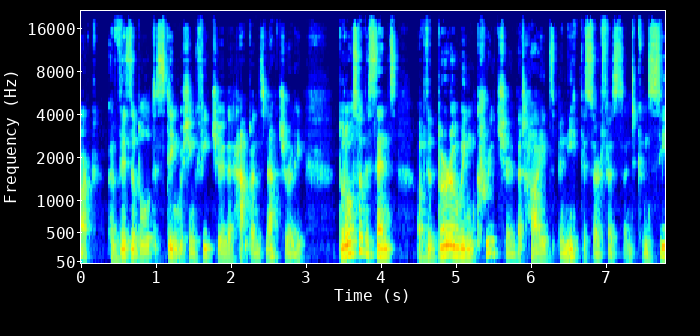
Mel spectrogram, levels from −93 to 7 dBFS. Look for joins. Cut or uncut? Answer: uncut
